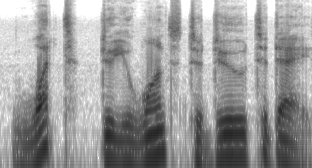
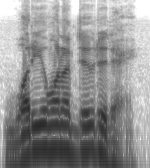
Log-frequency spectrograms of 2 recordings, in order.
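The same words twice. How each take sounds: First: WHAT DO YOU WANT TO DO TODAY, each word full and stressed; emphasis on every word. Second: Fast, linked WHAT DO YOU WANNA; naturally reduced. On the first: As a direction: give every word from What to today its own beat, unreduced. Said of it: "I put every emphasis on the words". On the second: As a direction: run What do you wanna together quickly and casually. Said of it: "Reduce it naturally". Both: Shown as a demonstration.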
